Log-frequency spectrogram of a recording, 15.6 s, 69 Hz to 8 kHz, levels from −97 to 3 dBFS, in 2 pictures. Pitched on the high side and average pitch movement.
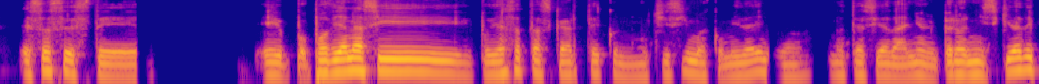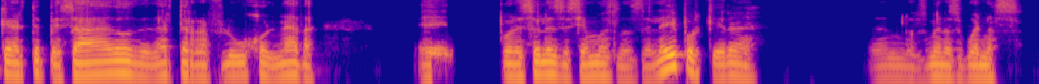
No: low, 115 Hz; average, 3.1 semitones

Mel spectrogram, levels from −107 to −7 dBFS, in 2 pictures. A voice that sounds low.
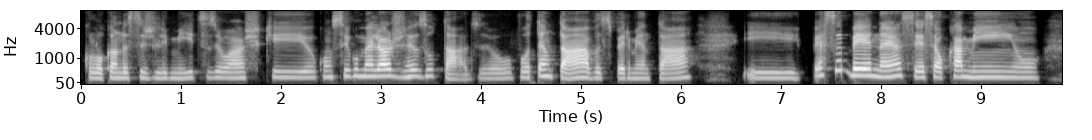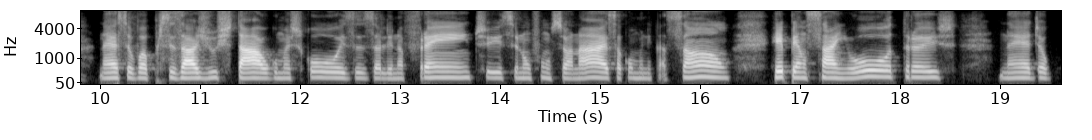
No: medium, 185 Hz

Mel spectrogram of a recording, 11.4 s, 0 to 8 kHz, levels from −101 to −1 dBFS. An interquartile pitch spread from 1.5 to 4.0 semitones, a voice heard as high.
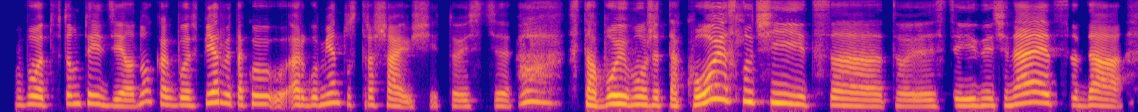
No: average, 4.9 semitones; high, 200 Hz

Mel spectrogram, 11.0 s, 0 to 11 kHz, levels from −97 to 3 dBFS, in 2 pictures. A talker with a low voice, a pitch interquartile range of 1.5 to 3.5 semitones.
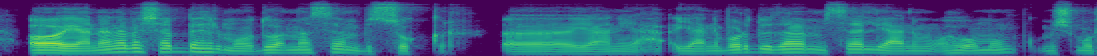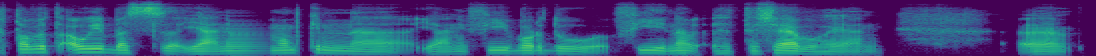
No: low, 120 Hz; average, 4.7 semitones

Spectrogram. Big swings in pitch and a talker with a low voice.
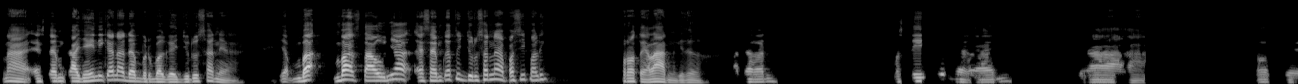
No: wide, 8.0 semitones; medium, 145 Hz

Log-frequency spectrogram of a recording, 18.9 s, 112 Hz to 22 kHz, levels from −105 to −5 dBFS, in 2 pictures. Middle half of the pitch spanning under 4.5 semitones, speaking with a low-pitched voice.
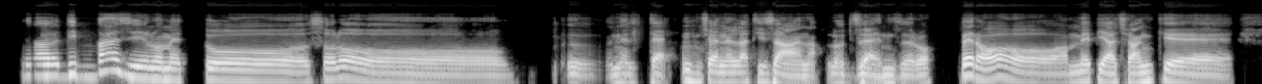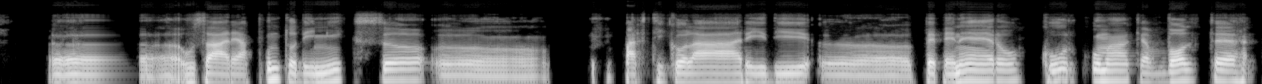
No: average, 4.9 semitones; low, 115 Hz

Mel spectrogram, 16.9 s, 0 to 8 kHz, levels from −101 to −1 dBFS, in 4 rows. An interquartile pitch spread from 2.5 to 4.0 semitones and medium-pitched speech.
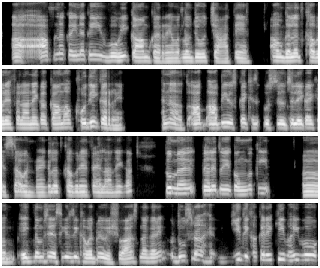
No: average, 5.0 semitones; medium, 145 Hz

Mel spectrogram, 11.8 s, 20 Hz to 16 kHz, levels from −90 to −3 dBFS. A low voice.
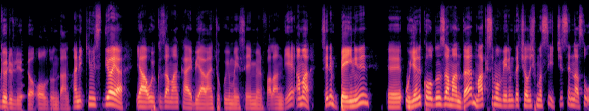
Yes: low, 130 Hz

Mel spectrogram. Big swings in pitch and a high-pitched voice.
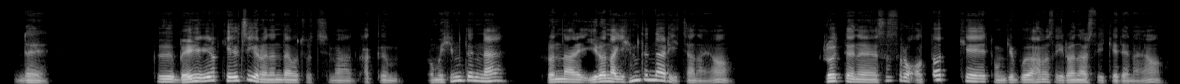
No: wide, 7.9 semitones; low, 110 Hz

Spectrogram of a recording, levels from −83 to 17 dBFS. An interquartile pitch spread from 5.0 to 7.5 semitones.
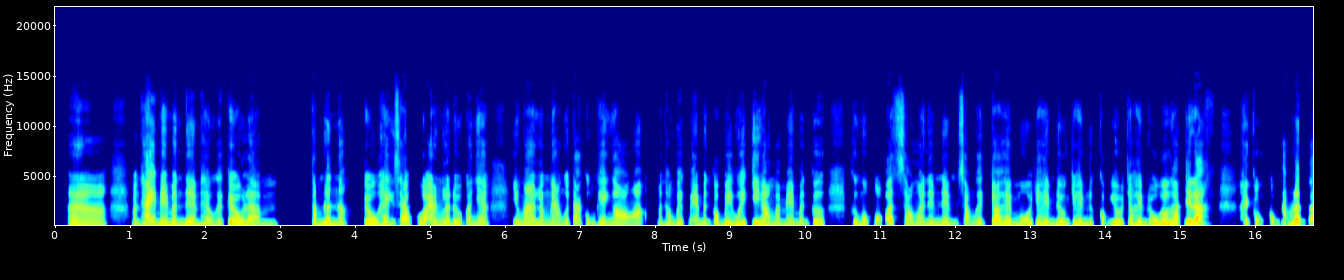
Yes: average, 5.3 semitones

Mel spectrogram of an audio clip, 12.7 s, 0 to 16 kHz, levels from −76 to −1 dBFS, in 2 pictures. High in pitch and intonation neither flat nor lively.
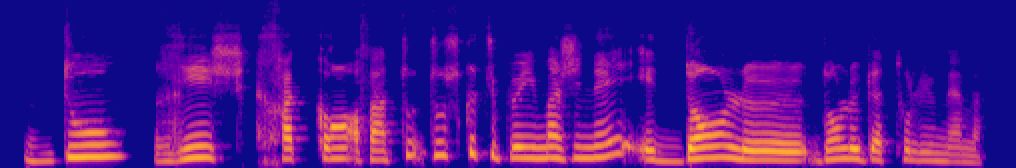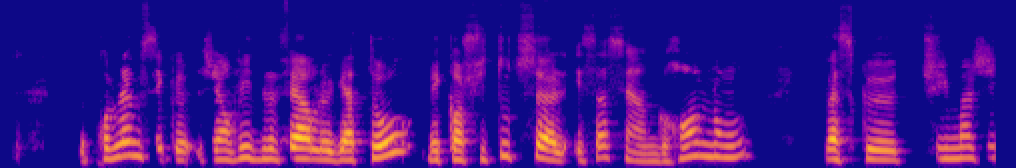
Yes: high, 220 Hz; average, 3.9 semitones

